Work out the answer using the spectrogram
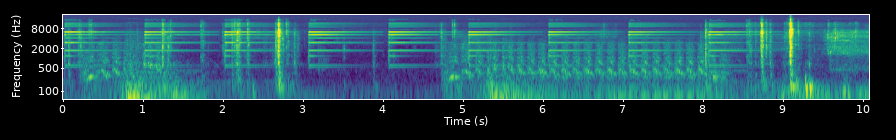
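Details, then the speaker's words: Cheap non-running VW TDI diesel on battery charger cranks in uneven bursts, briefly catches with rough low rumble, sputters and dies; earlier ran about five seconds then died; owner doubts battery, thinks not an immobilizer issue. "as far as cranking it yesterday it would spit in sputter and and then uh shut off and same thing um actually it ran for probably five seconds before spitting sputter and shut off and then I can never get it going again"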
